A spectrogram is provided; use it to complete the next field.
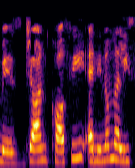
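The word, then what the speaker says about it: Coffey: whose name is John coffee and he normally says that my name is John coffee he coffee like the drink but spelled different very nice show by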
